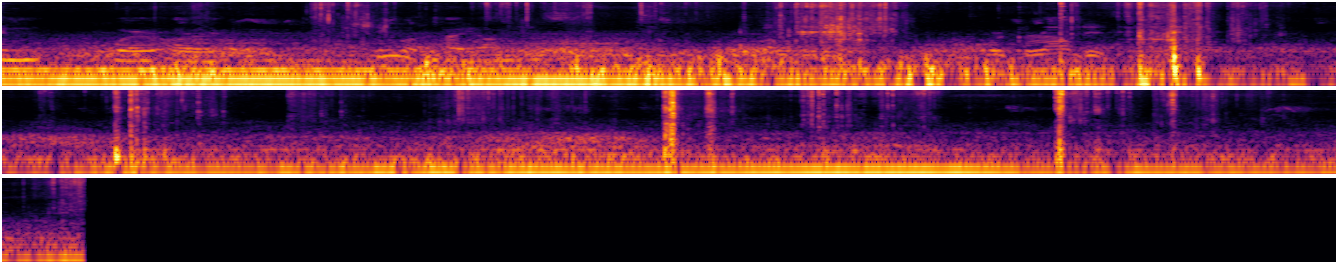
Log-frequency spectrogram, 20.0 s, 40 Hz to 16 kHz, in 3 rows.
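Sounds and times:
low steady rumble: 0.0 - 13.8
scraping on shingles: 2.6 - 4.6, 5.3 - 6.5, 7.1 - 13.8.

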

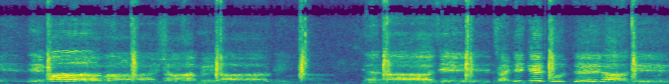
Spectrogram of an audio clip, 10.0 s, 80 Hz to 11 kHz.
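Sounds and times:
men chanting in unison: 0.0 - 10.0.

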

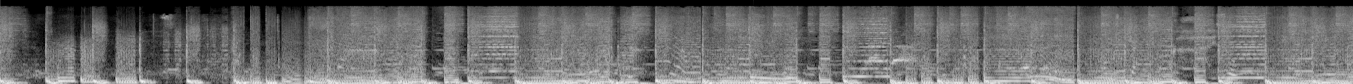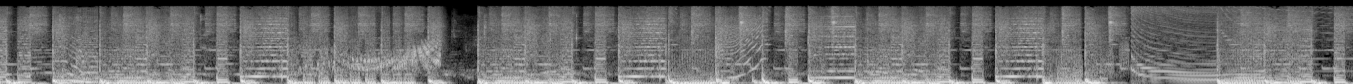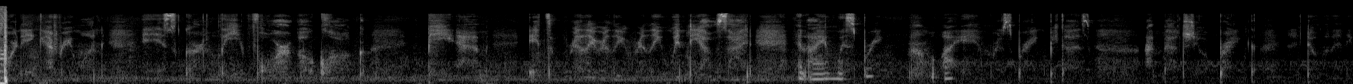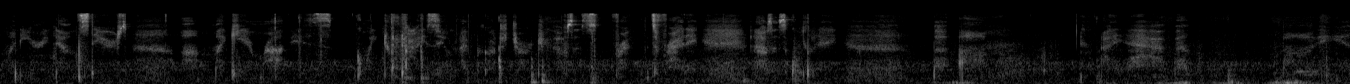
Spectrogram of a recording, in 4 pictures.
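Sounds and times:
electronic music: 0.0 - 27.2
girl whispering: 4.5 - 14.4, 27.1 - 49.2, 49.9 - 50.6, 51.4 - 52.6, 53.4 - 54.0.

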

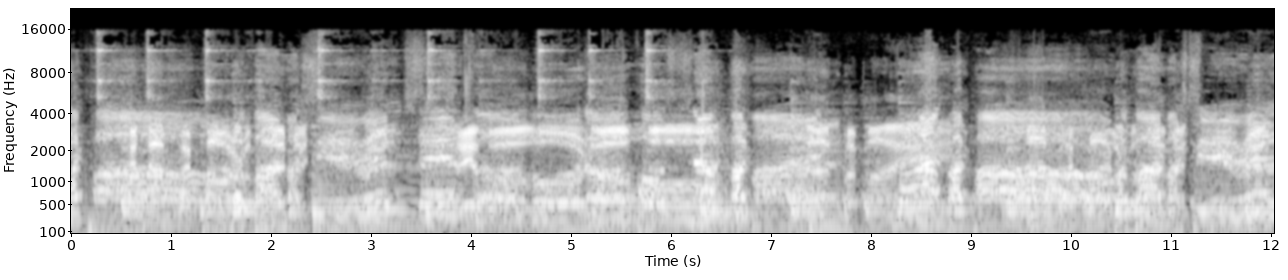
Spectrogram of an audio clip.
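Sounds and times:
low accompaniment: 0.0 - 12.0
men singing in harmony: 0.0 - 12.0.

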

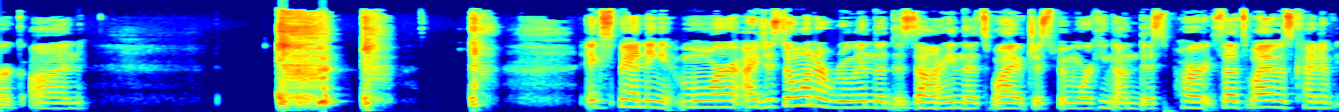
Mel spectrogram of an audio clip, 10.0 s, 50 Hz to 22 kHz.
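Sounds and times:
woman coughing: 2.1 - 3.0, 3.6 - 3.8.

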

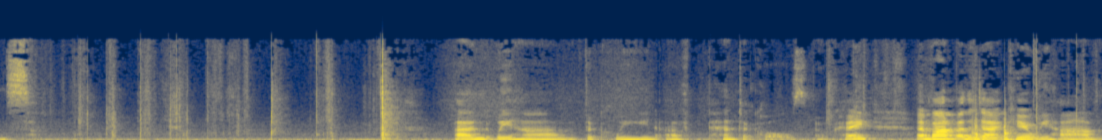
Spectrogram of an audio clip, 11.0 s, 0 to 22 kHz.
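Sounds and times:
cards clicking and sliding: 0.7 - 4.0.

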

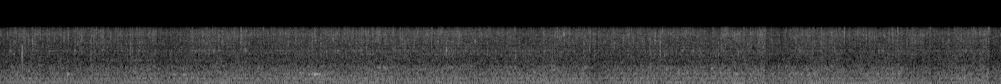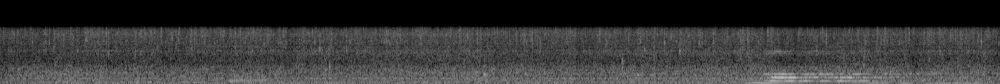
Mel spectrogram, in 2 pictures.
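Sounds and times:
fountain water splashing: 0.0 - 20.0.

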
